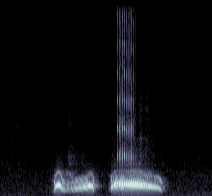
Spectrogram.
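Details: Spotted dove cooing to stir up wild birds. A brief phrase: a short rising-falling coo slurring into a soft hum, a pause, then a longer, vibrating, slowly falling coo.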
